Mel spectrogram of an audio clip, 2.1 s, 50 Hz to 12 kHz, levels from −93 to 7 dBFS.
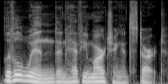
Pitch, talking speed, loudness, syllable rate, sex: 120 Hz, 200 wpm, -15 LUFS, 5.1 syllables/s, male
